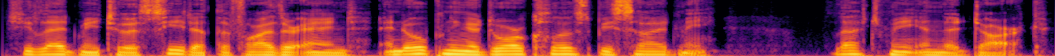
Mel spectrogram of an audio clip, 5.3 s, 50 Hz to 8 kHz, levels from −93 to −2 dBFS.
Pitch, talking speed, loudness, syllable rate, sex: 105 Hz, 250 wpm, -17 LUFS, 6.1 syllables/s, male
